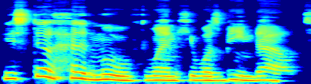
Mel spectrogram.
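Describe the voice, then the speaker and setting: A man's voice: a little high, animated, slow pace, mellow. A young adult man narrating a fan story as its reader. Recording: dull lo-fi with background music. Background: faint music.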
